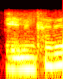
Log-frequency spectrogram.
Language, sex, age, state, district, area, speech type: Bodo, male, 18-30, Assam, Udalguri, rural, conversation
